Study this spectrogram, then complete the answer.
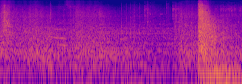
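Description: Gunfire in the video game Metro Exodus, a dense, continuous barrage of shots under a busy combat din, with a louder, sharper burst near the end.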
